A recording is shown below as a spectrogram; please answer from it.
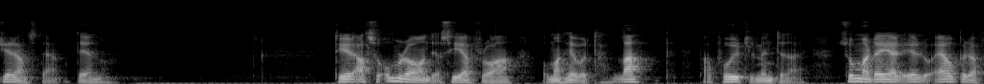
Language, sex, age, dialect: Faroese, male, 36-60, Norðurstreymoy/Eysturoy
